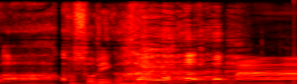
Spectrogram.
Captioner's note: laughing out loud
